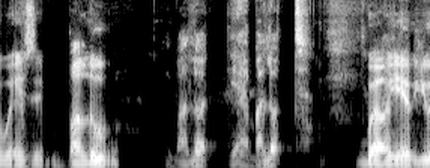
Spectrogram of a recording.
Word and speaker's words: balut: I don't know if how you say it, if you pronounce it the right way. Is it balut?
